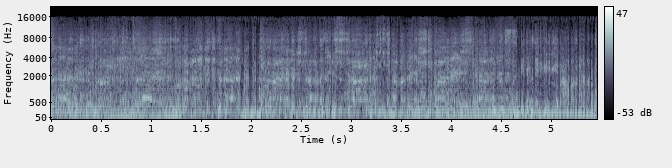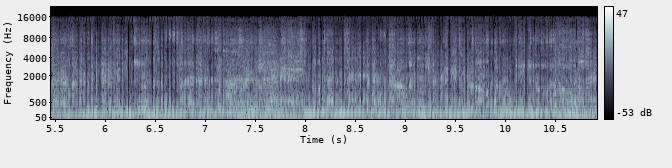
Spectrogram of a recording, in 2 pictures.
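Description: Loud live hip-hop music from a concert sound system, with a heavy, steady bass line, recorded on a phone from inside the crowd.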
